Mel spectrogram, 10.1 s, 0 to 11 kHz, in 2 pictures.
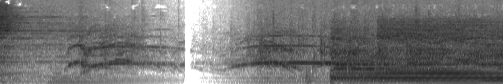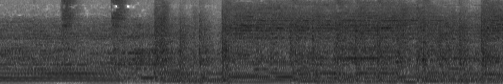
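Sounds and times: distorted guitar and bass chord: 0:03.3 - 0:10.0
electric guitar feedback: 0:03.3 - 0:10.0.

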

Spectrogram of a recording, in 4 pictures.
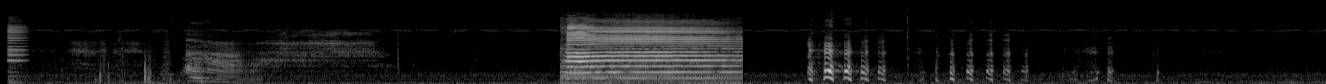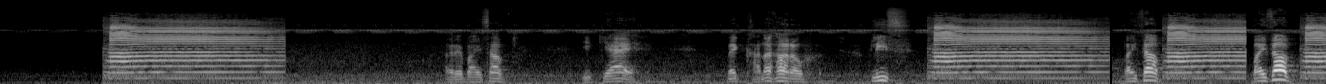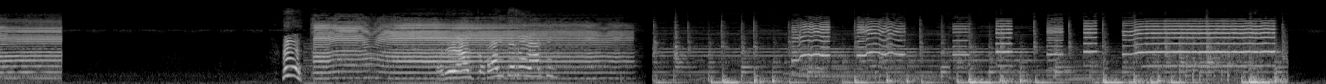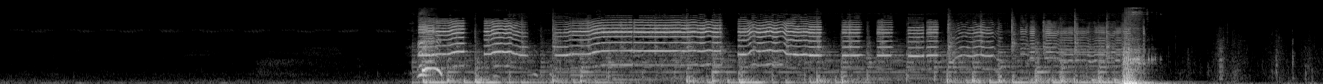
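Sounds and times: loud horn-like tone: 0:05.6 - 0:07.4, 0:14.3 - 0:16.2, 0:22.6 - 0:27.2, 0:29.6 - 0:33.5
voice holding long note: 0:43.9 - 0:46.6.

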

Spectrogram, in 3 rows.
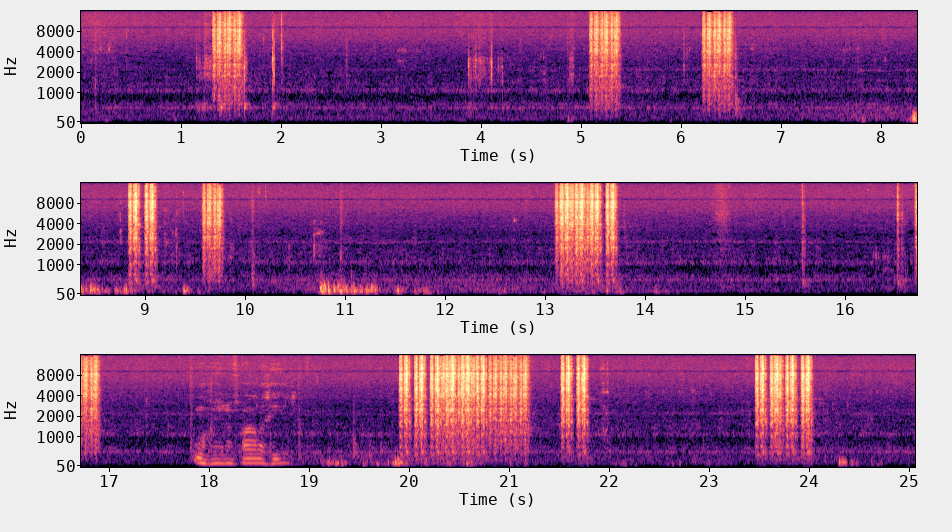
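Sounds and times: camera shutter clicks: 0:01.2 - 0:02.1, 0:05.0 - 0:05.4, 0:06.2 - 0:06.6, 0:08.8 - 0:09.8, 0:13.1 - 0:13.8, 0:16.6 - 0:17.0, 0:19.9 - 0:21.9, 0:23.4 - 0:24.1.

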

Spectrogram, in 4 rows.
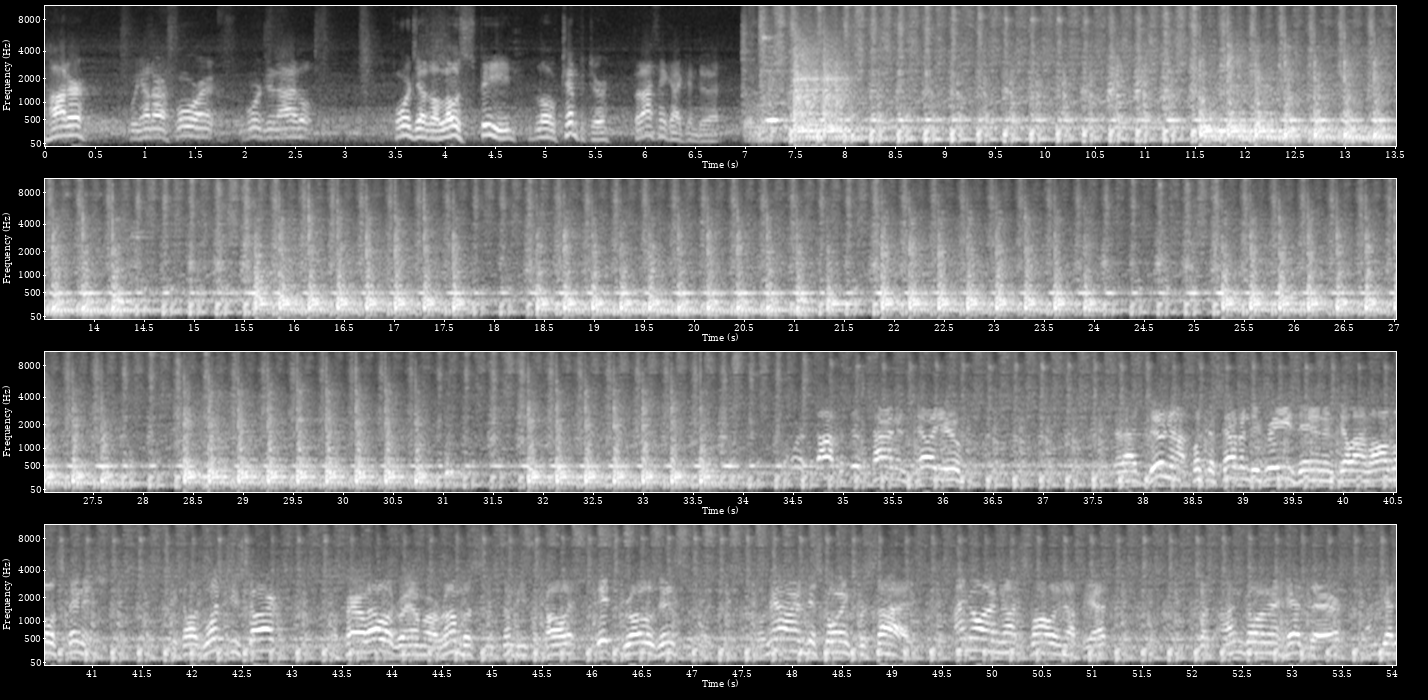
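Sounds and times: hammer motor hum: 0:07.0 - 0:54.0
power hammer striking steel: 0:07.0 - 0:54.0.

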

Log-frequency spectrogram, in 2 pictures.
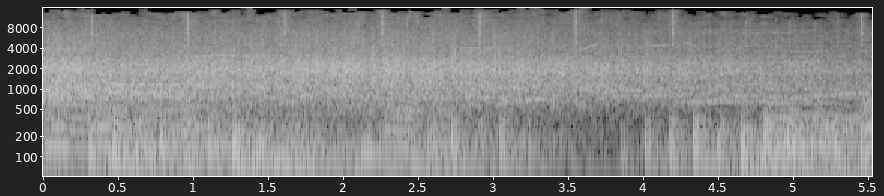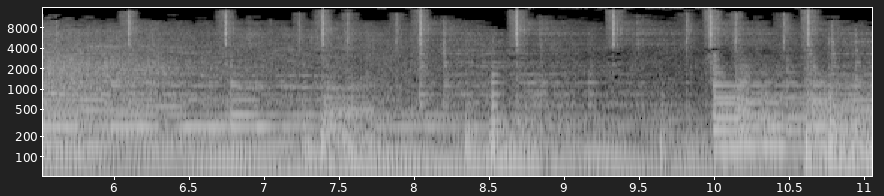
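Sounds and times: audience applause: 0:00.0 - 0:06.3
background music: 0:00.0 - 0:11.0.

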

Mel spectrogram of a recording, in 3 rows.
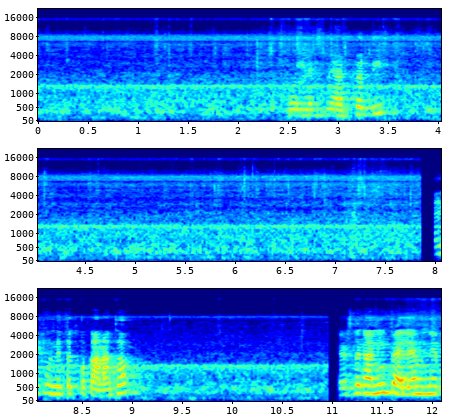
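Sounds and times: sauce simmering and bubbling: 0:00.0 - 0:07.9.

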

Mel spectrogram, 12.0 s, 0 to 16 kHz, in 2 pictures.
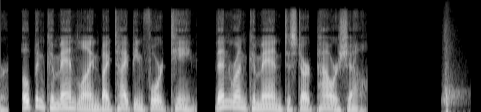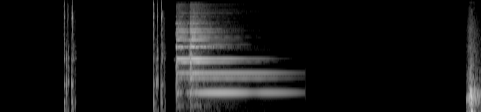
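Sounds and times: double mouse click: 0:06.8 - 0:07.0
bell ding: 0:08.2 - 0:09.8.

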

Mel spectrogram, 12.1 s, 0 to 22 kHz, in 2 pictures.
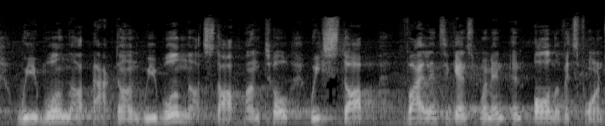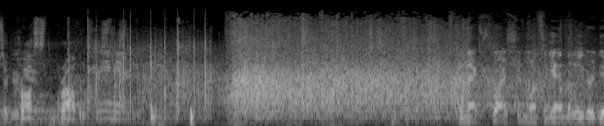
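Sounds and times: people clapping: 0:06.6 - 0:12.0.

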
